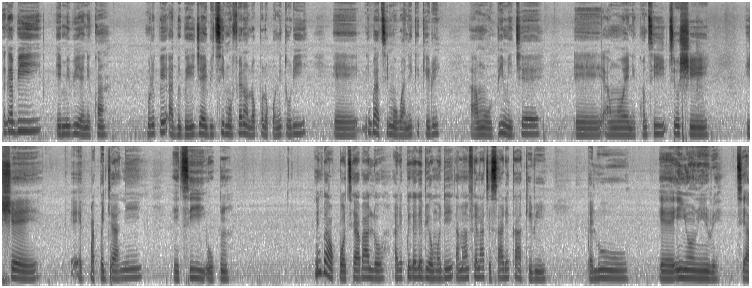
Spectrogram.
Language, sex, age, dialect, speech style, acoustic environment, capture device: Yoruba, female, 35-44, Nigeria - Lagos Yoruba, happy; focused; excited, people talking, mobile / Linux / Chrome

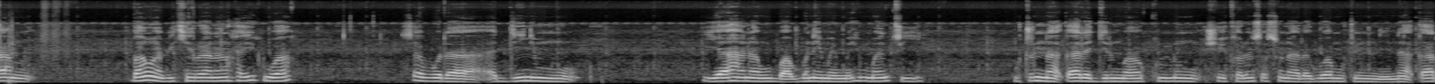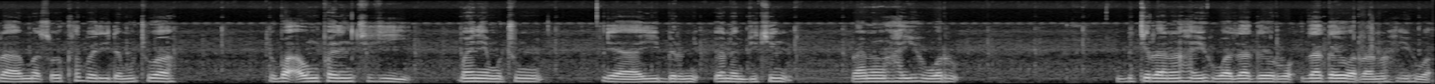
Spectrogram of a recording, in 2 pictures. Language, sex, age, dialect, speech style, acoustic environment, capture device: Hausa, male, 18-24, Nigeria - Kano, focused, silence; nature, mobile / Linux / Chrome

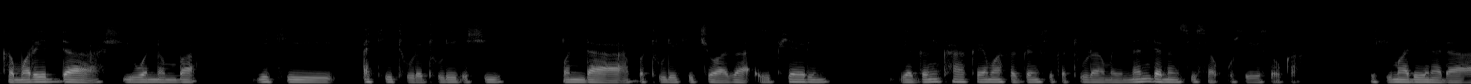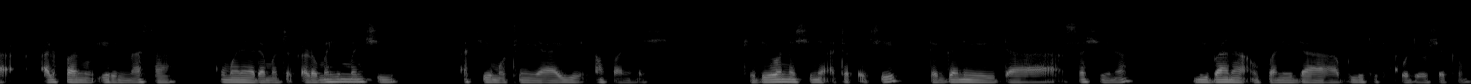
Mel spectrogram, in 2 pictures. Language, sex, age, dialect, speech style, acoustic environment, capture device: Hausa, male, 35-44, Nigeria - Katsina, happy; relaxed; focused; excited, nature; silence, mobile / Linux / Chrome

